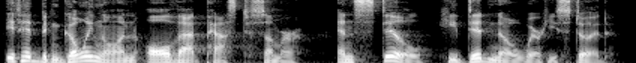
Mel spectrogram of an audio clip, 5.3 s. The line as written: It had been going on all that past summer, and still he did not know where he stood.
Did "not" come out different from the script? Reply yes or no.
yes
